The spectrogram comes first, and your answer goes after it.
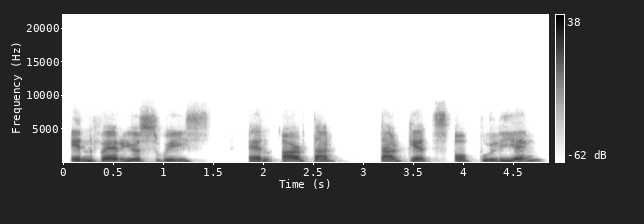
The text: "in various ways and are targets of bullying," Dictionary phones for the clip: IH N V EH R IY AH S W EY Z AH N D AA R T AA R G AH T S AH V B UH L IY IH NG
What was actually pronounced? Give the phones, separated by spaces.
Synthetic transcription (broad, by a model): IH N F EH R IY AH S W EY S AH N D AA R T AA R G AH T S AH F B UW L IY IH NG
